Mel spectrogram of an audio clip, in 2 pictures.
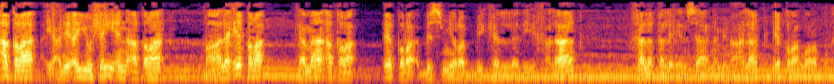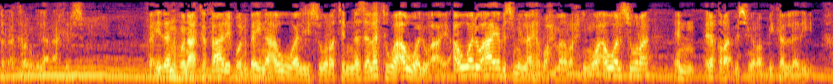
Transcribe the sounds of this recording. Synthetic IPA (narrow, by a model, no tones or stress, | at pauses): ʔɑqɾˤɑʔja̰ʕniʔajːʃaːʔɪnʔɑqɾˤɑʔqɑːlaʔɪqɾˤɑʔkamaʔɑqɾˤɑʔ | ʔɪqɾˤɑ̰ʔbɪsmiɾˤɑbːɪklːaðixalɑq | xalaqalʔɪ̰nsaːnmɪnʕa̰laːqʔɪ̰qɾˤɑ̰ʔwɑ̰ɾˤɑbːʊkalʔa̰kɾˤɑmʔɪ̰la̰ʔa̰ːxɪɾɪsmɪ | fa̰ʔɪðanɦʊnaːkafaːɾɪqʊbejnaʔawːalsuːɾˤɑnːazalat̪wɪʔawːalʔa̰ːja̰ʔawːalʔaːjabɪsmɪlːaːhɑrˤːɑħmaːnrˤːɑħiːmwɪʔawːalsuːɾˤɑ | ʔɪnʔɪqɾˤɑʔbɪsmɾˤɑbːɪkalːaðḭ | x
